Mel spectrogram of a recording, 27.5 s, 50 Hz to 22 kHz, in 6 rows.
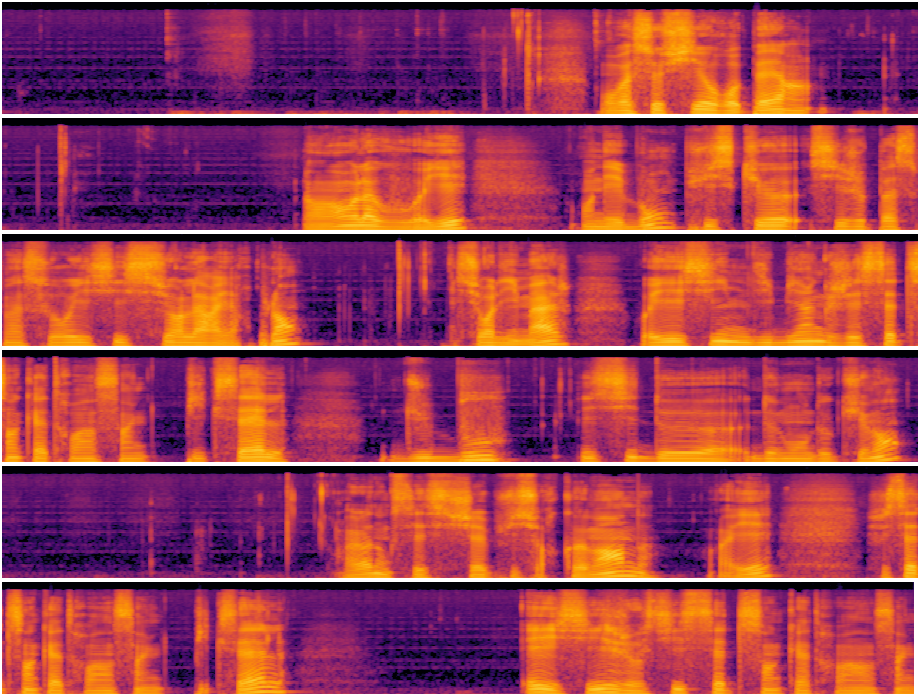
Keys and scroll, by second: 1.4 shift+Left, 2.0 Right, 2.9 Return, 3.4 super+Return, 3.6 super+-.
